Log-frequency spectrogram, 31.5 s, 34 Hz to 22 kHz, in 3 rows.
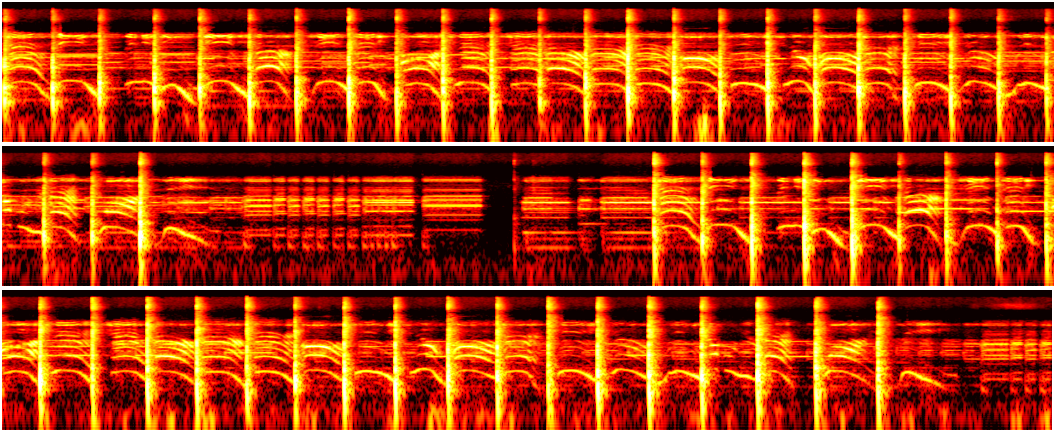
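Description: Electronic drum sounds and music from a 2001 LeapFrog Learning Drum toy's small speaker as its pad is hit over and over: quick tones that fall in pitch over a steady beat of about two clicks a second. In the middle, a short stretch of plain electronic melody notes takes over for a few seconds.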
